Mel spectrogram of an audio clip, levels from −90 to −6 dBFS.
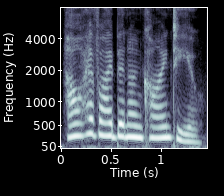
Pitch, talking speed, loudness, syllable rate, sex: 235 Hz, 285 wpm, -15 LUFS, 5.6 syllables/s, female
